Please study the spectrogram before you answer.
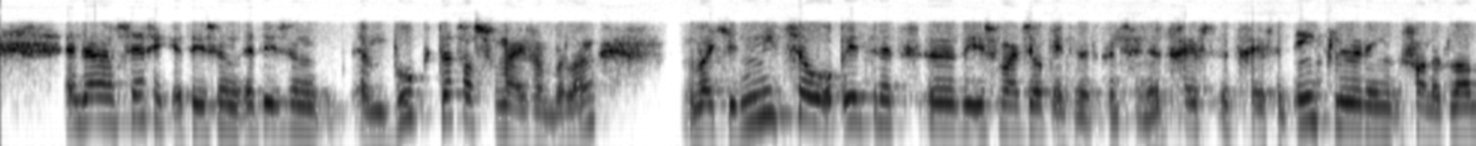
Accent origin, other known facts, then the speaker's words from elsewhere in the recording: Netherlands; Ik denk dat als Nederlander word je een beetje opgevoed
